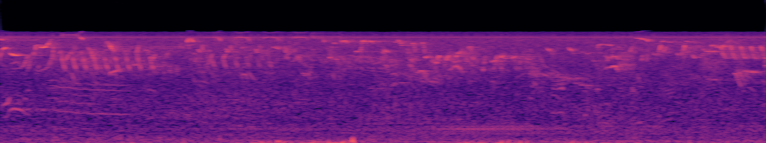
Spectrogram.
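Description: Several songbirds singing, overlapping chirps and trills, over steady outdoor background noise, with a few low thuds about two and a half seconds in.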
